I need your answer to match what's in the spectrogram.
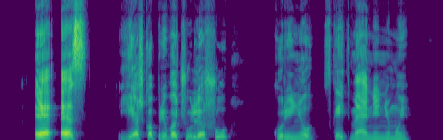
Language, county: Lithuanian, Vilnius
